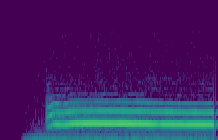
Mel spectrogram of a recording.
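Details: Siberian Husky giving one long, steady, even-pitched howl that starts abruptly, holds level for about two and a half seconds with a clear tonal ring, then cuts off sharply; quiet background.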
